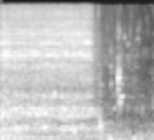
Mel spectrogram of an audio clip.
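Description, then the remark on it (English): A faucet gushes steadily into a sink, then is shut off partway through, leaving a few soft drips and trickles in the quiet. No one speaks. “I still try to turn on the faucet.”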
